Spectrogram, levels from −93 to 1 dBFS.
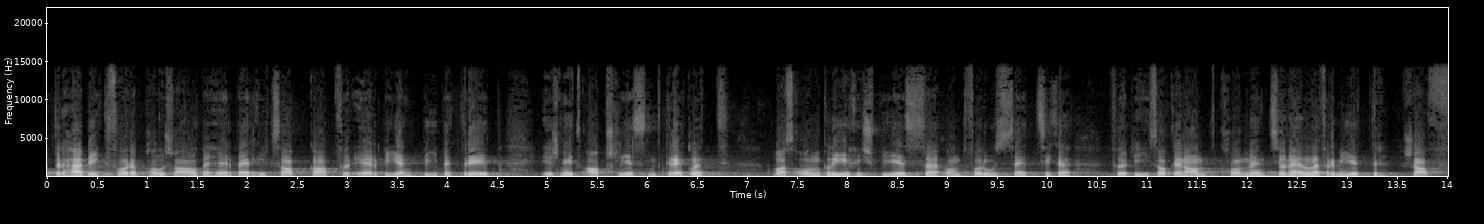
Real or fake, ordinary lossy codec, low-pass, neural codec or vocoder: real; none; 14.4 kHz; none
